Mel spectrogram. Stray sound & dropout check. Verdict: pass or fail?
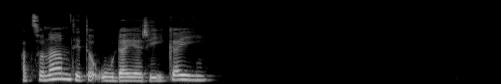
pass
